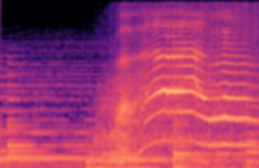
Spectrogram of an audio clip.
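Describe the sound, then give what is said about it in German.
A cat gives a long, drawn-out meow that rises and wavers, fairly loud, starting after a brief quiet low hum and sustained into a yowling, caterwaul-like cry. “Erfreulicherweise fanden sich die hungrigen Zähnchen der Katze nicht in einer schmackhaften Amsel wieder, sondern in einem erdigen Maulwurfshügel.”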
